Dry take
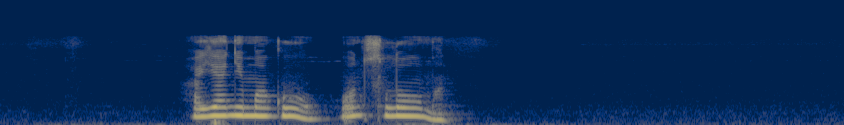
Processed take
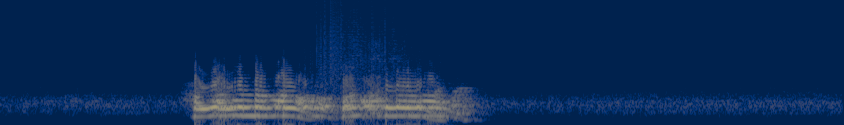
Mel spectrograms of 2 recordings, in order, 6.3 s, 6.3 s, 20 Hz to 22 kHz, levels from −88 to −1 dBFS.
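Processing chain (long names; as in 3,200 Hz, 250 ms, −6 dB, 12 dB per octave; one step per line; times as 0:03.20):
flat-topped band-pass 620 Hz, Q 1.4
double-tracking delay 30 ms −13.5 dB
0:02.26–0:03.16: surface crackle 310 per second −52 dBFS
downward compressor 2.5 to 1, threshold −46 dBFS, peak gain reduction 13 dB
convolution reverb RT60 0.35 s, pre-delay 110 ms, DRR 1 dB
soft clipping −40 dBFS, distortion −14 dB
level +8.5 dB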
